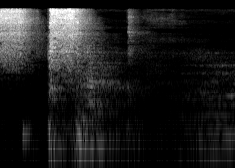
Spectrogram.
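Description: Compressed air hissing from a pneumatic shoe-making machine: one hiss tails off at the start, then a second sudden hiss about half a second in fades away over about a second.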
